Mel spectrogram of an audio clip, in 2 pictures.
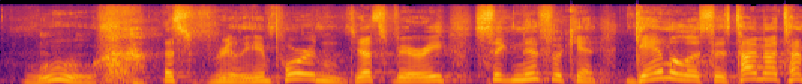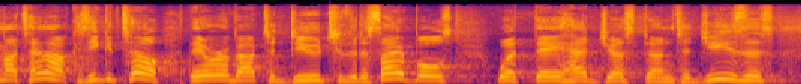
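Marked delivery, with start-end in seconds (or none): none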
